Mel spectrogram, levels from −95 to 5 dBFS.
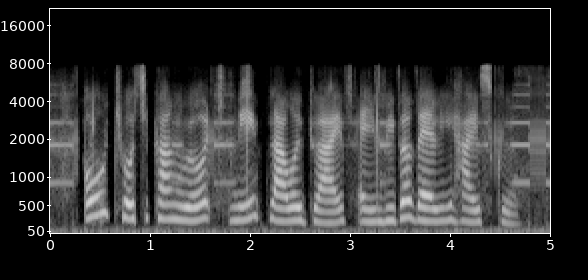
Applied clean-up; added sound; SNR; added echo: neural diffusion model UNIVERSE++.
